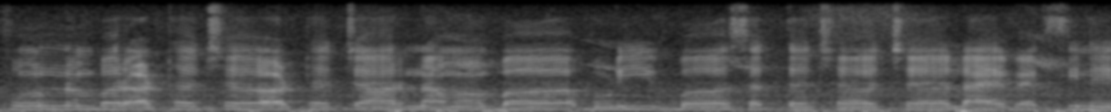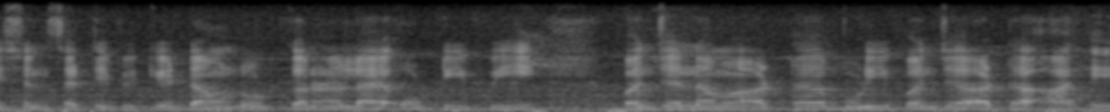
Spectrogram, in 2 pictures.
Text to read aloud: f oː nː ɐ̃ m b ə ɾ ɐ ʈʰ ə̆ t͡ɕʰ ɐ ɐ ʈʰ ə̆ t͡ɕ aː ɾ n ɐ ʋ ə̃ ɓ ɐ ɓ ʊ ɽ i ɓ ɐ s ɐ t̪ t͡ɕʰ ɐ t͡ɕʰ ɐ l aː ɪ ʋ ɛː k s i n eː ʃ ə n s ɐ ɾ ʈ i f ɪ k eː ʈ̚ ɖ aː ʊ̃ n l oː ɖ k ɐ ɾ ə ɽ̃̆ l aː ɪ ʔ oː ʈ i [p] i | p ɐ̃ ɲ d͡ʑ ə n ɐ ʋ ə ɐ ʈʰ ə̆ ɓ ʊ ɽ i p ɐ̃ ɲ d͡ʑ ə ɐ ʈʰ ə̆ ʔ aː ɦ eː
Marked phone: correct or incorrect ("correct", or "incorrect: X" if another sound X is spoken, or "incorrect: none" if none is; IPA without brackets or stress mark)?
correct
